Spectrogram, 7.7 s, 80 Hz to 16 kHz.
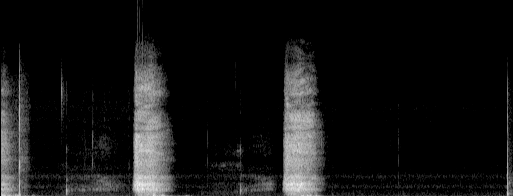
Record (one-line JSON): {"exhalation_length": "7.7 s", "exhalation_amplitude": 26018, "exhalation_signal_mean_std_ratio": 0.31, "survey_phase": "beta (2021-08-13 to 2022-03-07)", "age": "65+", "gender": "Female", "wearing_mask": "No", "symptom_cough_any": true, "symptom_fatigue": true, "symptom_other": true, "symptom_onset": "4 days", "smoker_status": "Ex-smoker", "respiratory_condition_asthma": false, "respiratory_condition_other": false, "recruitment_source": "Test and Trace", "submission_delay": "1 day", "covid_test_result": "Positive", "covid_test_method": "ePCR"}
